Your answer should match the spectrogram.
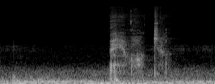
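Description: A short whispered line of speech about a second in, over a low steady drone.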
